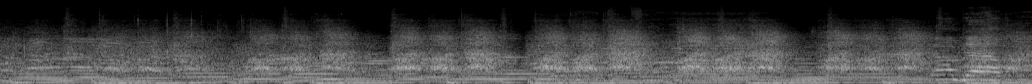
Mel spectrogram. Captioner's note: crowd cheering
